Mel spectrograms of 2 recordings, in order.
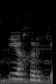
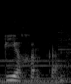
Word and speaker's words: пехорка: Да-да, вот из пехорки, ударение на букву «Е». Меня это, честно говоря, тогда немножко повеселило, когда я смотрела. До этого я никогда не слышала, чтобы кто-то так произносил это слово «пехорка». Всегда говорили только «пехорка».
